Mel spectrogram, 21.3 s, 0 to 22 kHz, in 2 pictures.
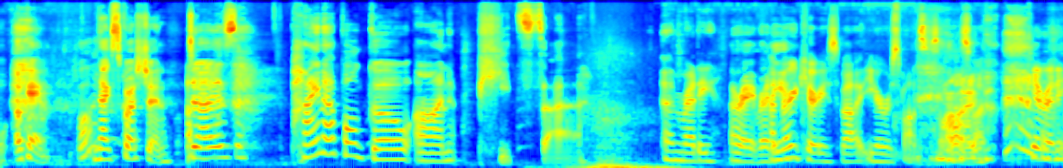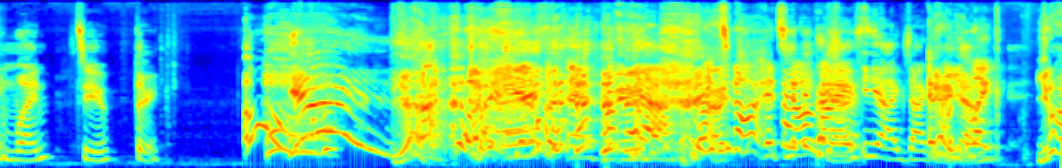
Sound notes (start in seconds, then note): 5.2 air whooshes; 14.5 group laughs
